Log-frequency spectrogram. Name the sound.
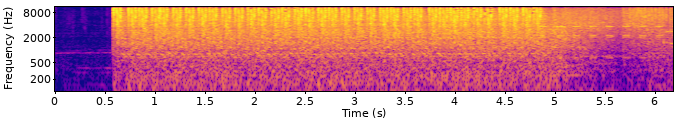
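gunfire in the video game Mass Effect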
